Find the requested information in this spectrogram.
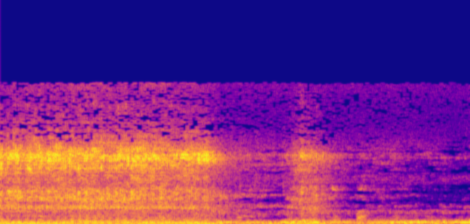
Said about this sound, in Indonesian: sorry sorry ada suara mobil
